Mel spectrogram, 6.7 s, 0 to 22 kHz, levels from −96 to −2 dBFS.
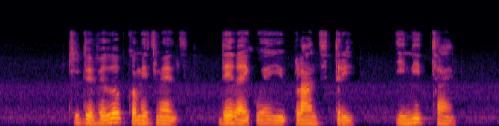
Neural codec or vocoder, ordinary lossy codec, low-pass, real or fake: none; none; none; real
